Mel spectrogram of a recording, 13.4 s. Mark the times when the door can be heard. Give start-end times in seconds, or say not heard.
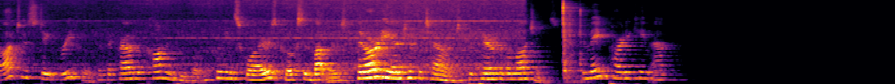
8.4-8.8.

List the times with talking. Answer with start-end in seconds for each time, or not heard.
0.0-9.9.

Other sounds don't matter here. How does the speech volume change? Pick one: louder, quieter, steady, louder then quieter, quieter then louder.
louder then quieter.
